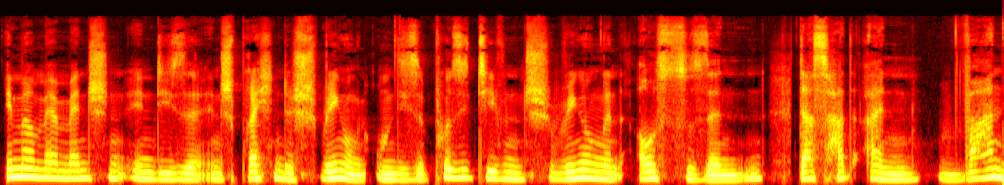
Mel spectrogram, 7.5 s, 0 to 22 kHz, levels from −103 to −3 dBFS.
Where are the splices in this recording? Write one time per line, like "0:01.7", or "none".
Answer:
0:02.7
0:05.9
